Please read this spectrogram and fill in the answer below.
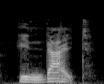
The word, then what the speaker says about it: indict: Và cuối cùng là C câm, tức là không phát âm, trong những chữ như indict, I-N-D-I-C-T, indict, indict, truy tố.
